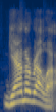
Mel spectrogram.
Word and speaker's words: Yannarella: Yannarella.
